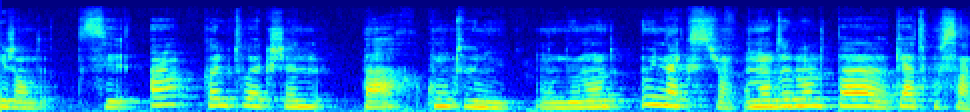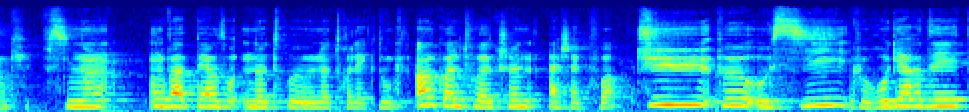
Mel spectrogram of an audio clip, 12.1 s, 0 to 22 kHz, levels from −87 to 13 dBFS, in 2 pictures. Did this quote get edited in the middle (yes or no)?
yes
